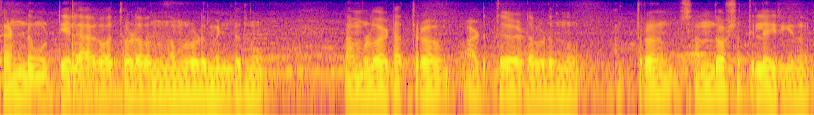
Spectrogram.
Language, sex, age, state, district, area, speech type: Malayalam, male, 18-30, Kerala, Idukki, rural, spontaneous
